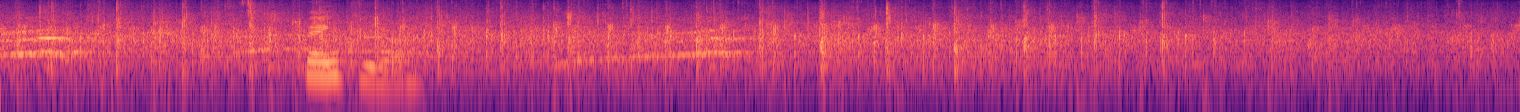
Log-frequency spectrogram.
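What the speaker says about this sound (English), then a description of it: "Can we give our guests one more round of applause?" A lecture audience of a couple of hundred people claps in sustained, dense applause that holds steady throughout, with a voice briefly speaking over the start.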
